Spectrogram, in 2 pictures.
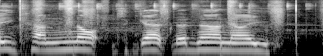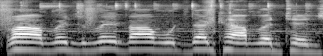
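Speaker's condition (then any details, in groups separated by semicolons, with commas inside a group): Ataxia; speech recently worse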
